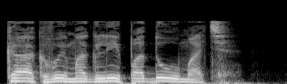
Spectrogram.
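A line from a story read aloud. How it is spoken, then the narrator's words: Loud laughter. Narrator (Russian): Властелин расхохотался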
